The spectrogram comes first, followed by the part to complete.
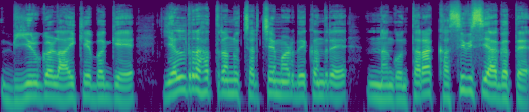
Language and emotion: Kannada, fearful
